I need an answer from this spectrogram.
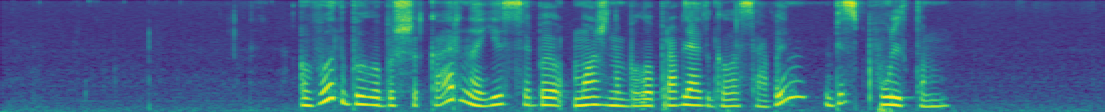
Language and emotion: Russian, positive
